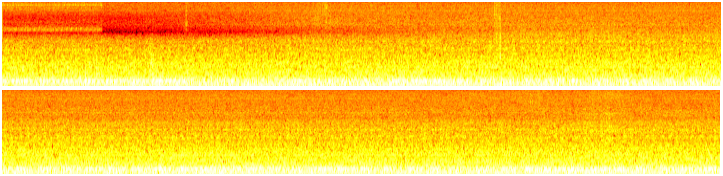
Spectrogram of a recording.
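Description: Steady low hum of a car's engine running, heard from inside the cabin.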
